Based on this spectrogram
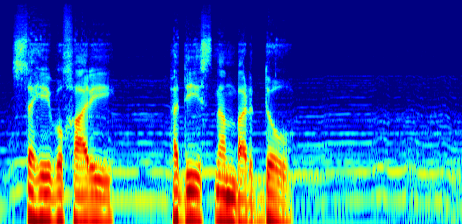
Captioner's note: in Urdu / Hindi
